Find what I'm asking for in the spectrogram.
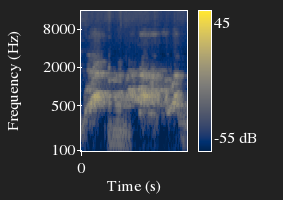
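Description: A dog barks and yowls in one drawn-out, wavering outburst lasting under two seconds, fairly loud, with no talking over it.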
